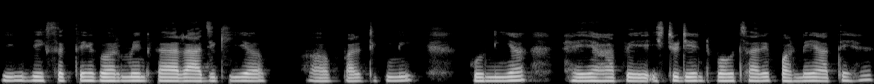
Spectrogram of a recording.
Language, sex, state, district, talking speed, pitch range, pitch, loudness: Hindi, female, Bihar, Purnia, 135 wpm, 165-175 Hz, 170 Hz, -17 LUFS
